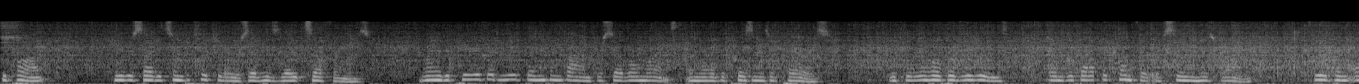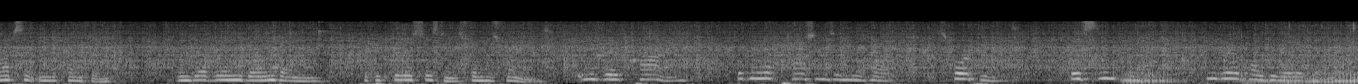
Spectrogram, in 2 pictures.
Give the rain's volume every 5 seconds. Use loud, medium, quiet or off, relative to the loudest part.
medium, medium, loud, loud, loud, loud.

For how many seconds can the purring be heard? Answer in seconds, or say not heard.
2 s.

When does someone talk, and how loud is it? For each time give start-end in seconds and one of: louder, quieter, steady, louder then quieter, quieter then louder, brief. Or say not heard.
0.0-26.9 steady.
